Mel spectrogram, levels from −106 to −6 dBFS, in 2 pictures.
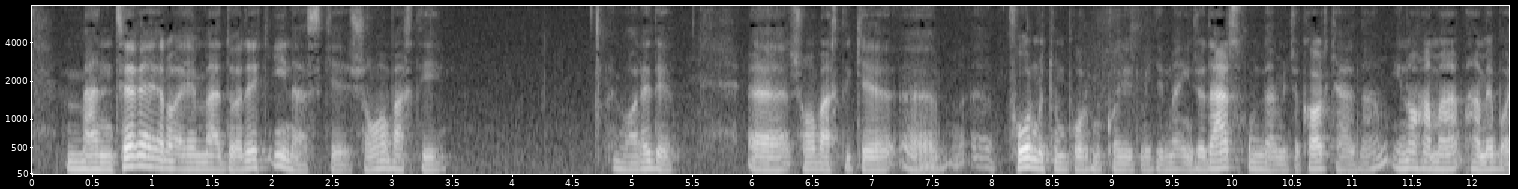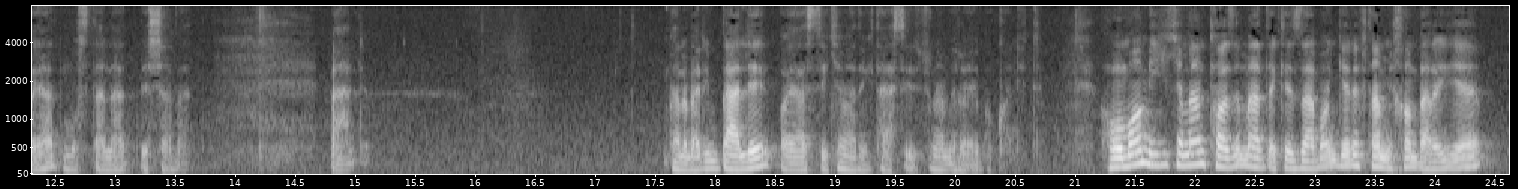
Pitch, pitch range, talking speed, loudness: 125 Hz, 115-150 Hz, 120 wpm, -26 LUFS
